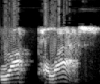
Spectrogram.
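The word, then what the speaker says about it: Rockpalast: now called live at rock palast is that how you say it Rock palast and you said it correctly yeah Rock actually it's rock past past it depends how German you want to be yeah and that's from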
